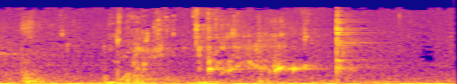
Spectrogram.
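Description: Wine poured into a glass: a trickling, gurgling stream of liquid with a few splashy drips, steady and moderately loud, with no talk.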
